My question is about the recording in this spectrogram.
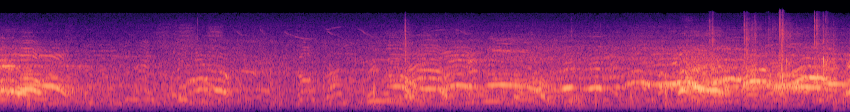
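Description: Several voices shouting and calling over one another on a football pitch, with no single clear speaker. The voices grow louder near the end, along with a few sharp knocks.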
